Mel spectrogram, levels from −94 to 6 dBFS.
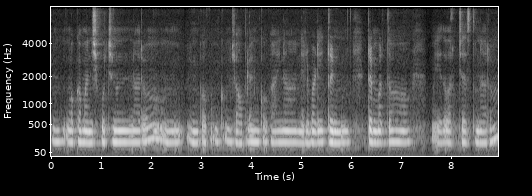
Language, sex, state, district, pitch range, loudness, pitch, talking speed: Telugu, female, Andhra Pradesh, Visakhapatnam, 185-195 Hz, -16 LUFS, 190 Hz, 75 wpm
